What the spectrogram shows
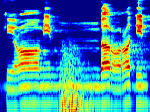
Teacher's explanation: عين تنوين بالكسر منقلب لميم المخفى عند الباء المفتوحة بغن حركتين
